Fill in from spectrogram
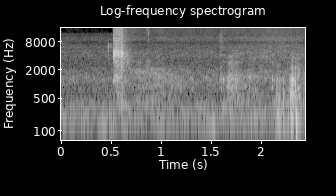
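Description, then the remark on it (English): Sparse, synthesized water-droplet tones from a sonified exoplanet spectrum, louder where the planet's atmosphere absorbs more light at water's wavelength, plink at irregular intervals: one bright drop early, then a cluster of softer, lower drips near the end over a faint, hushed background. “uh, light that the planet's atmosphere has absor- absorbed, um, the louder the sound. And when we are detecting at that particular wavelength, the planet is absorbing that light. And that means there's water.”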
